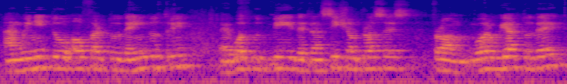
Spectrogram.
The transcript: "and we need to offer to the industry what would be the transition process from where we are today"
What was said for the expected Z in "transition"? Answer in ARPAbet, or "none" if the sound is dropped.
S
